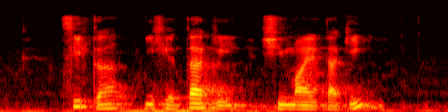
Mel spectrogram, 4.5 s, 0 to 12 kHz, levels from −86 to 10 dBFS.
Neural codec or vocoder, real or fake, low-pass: codec, 16 kHz, 4 kbps, FunCodec, trained on LibriTTS, 50 frames a second; fake; 7.2 kHz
